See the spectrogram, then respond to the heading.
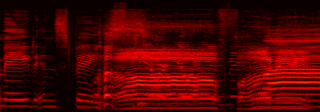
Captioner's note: laughs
